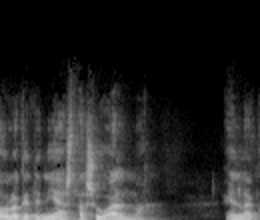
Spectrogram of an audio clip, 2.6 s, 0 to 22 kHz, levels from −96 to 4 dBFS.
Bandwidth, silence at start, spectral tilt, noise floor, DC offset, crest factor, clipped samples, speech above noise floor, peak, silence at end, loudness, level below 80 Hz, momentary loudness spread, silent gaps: 13.5 kHz; 0 s; -5.5 dB/octave; -66 dBFS; under 0.1%; 18 dB; under 0.1%; 44 dB; -6 dBFS; 0 s; -23 LUFS; -70 dBFS; 10 LU; none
